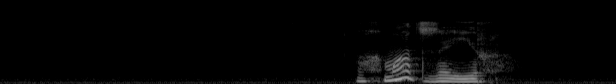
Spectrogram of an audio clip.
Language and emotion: Russian, neutral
